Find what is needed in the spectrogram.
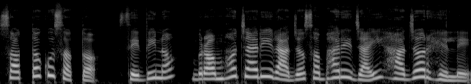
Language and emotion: Odia, neutral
